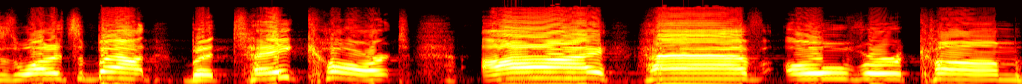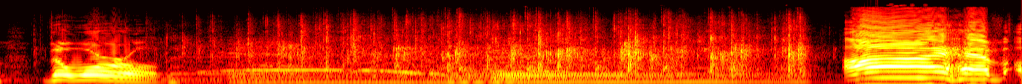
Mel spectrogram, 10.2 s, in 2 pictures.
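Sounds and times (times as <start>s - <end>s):
speech: 0.0s - 6.4s, 9.3s - 10.2s
crowd clapping: 5.3s - 10.2s
sustained organ or keyboard tones: 6.0s - 9.5s.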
